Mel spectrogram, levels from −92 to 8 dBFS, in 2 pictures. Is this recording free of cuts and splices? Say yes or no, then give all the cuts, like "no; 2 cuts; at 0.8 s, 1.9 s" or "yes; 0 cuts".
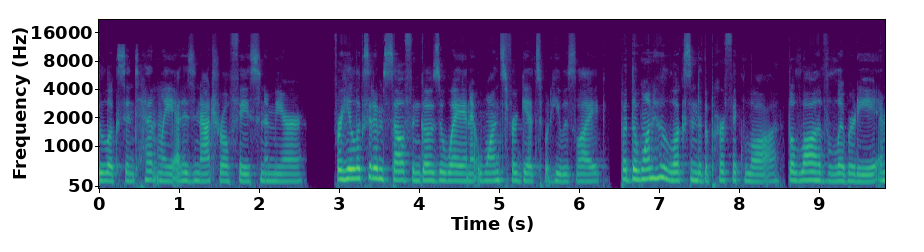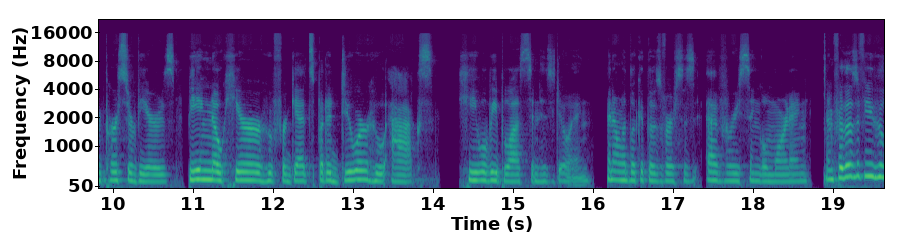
yes; 0 cuts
